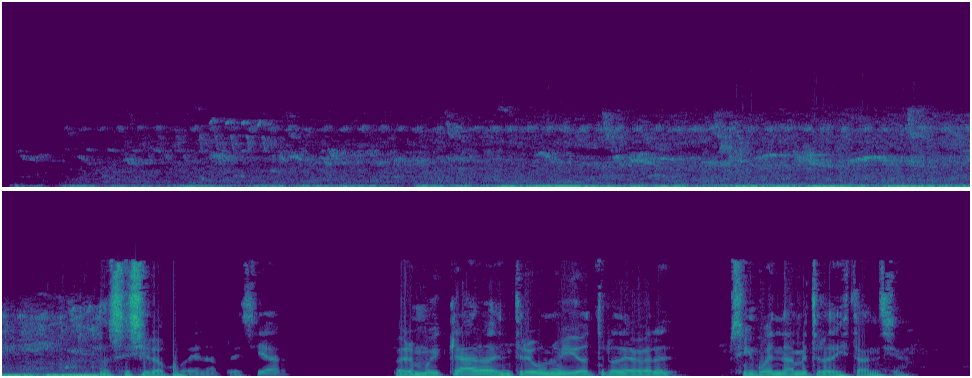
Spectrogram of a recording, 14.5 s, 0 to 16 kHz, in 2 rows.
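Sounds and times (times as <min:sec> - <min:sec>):
different birds singing and answering each other in spring: 0:00.0 - 0:08.6, 0:10.2 - 0:14.2
steady low rumble: 0:00.0 - 0:09.1
speech: 0:08.1 - 0:09.6, 0:10.2 - 0:14.2.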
